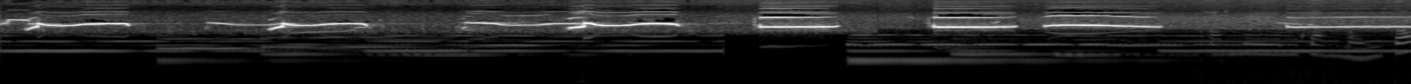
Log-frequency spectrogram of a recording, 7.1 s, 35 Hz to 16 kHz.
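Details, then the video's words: Pacific golden plover calls played to net migrating birds at night in August 2024: a run of quick looping, slurred whistles, then longer flat whistled notes about once a second, with soft low drones underneath. "Tiếng Chim TU HUÝT , Chim Choi Choi Vàng Lông Cườm"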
